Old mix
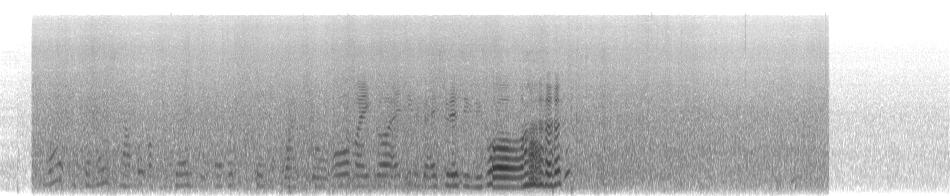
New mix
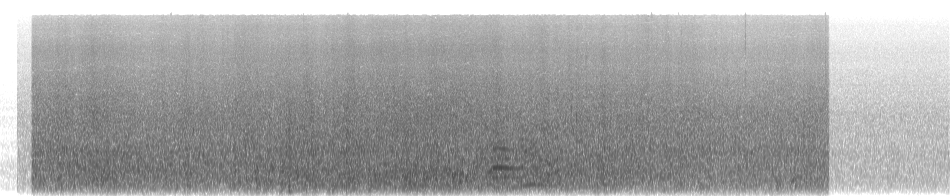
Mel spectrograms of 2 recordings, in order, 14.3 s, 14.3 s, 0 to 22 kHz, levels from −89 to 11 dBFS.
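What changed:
speech −9.5 dB
background +10.0 dB

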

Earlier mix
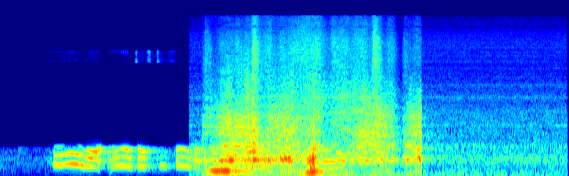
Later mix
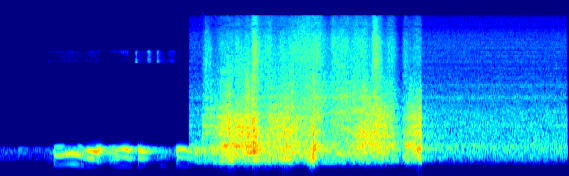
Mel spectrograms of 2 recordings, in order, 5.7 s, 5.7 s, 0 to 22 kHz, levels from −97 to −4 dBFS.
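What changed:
background +4.0 dB
master: add Butterworth high-pass 410 Hz 36 dB per octave

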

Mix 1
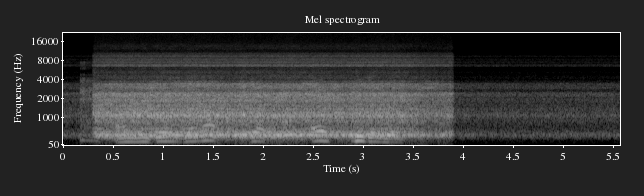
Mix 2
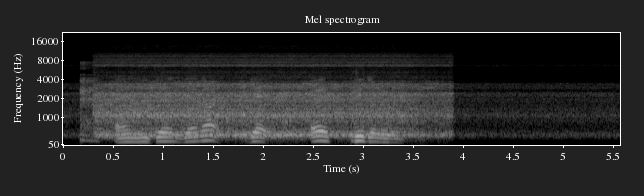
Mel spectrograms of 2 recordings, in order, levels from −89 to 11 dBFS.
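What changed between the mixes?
background −10.0 dB
master: add low-shelf EQ 150 Hz −6 dB

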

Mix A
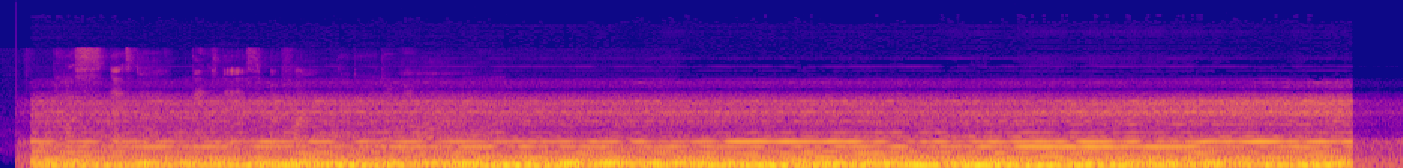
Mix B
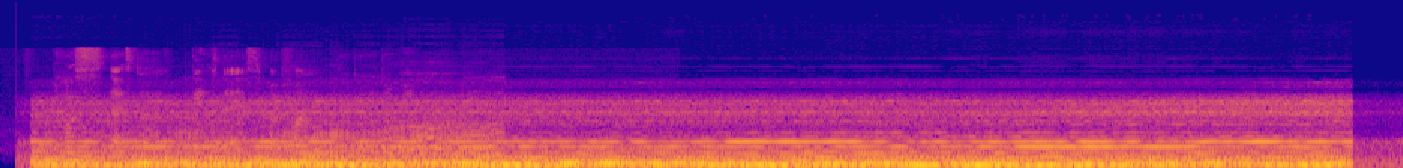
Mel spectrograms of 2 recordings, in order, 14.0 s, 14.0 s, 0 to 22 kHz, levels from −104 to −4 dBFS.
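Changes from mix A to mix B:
first sound −3.5 dB
second sound +6.0 dB

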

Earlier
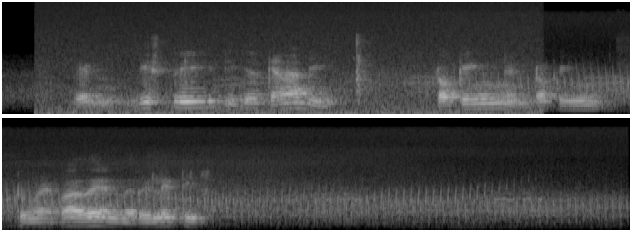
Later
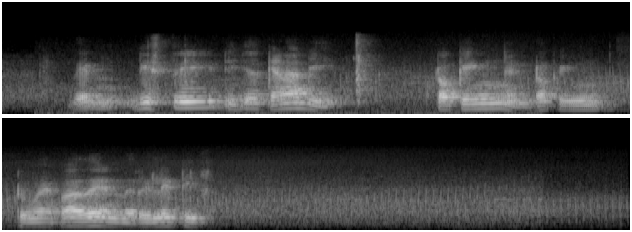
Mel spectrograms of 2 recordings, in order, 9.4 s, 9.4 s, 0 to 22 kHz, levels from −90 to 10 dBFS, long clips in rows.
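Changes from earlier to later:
speech +8.0 dB
first sound −11.0 dB
master: add low-pass filter 4,800 Hz 12 dB per octave

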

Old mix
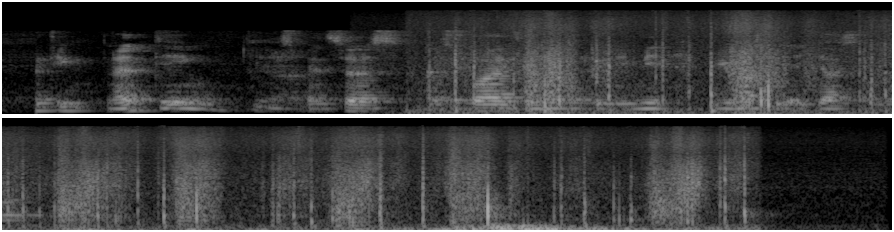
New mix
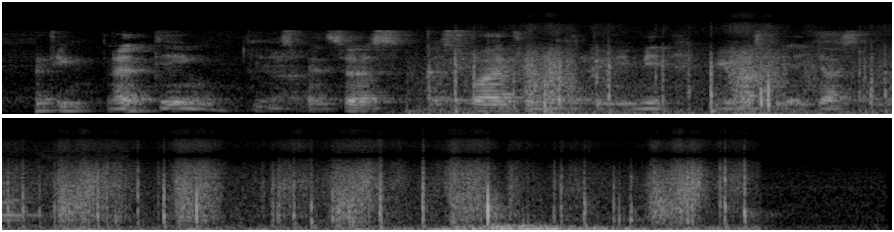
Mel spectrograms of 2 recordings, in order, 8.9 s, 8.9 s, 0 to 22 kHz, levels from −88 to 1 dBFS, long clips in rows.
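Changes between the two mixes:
background: add moving average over 8 samples
master: add parametric band 200 Hz −4.5 dB 0.94 octaves

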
